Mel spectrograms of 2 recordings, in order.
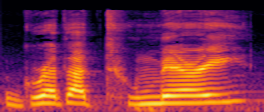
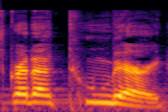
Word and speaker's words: Greta Thunberg: It's actually pronounced Greta Thunberg.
